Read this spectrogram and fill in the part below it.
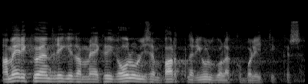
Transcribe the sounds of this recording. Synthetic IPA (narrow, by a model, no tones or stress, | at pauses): ɑme̞ːɾikːˑɑyhe̞nd̪riːɡid̪o̞nmejːekɤjɡ̥e̞o̞lulise̞mpɑrt̪ne̞ɾijulɡo̞lekːˑupo̞lʲiːt̪ˑikːˑɑs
